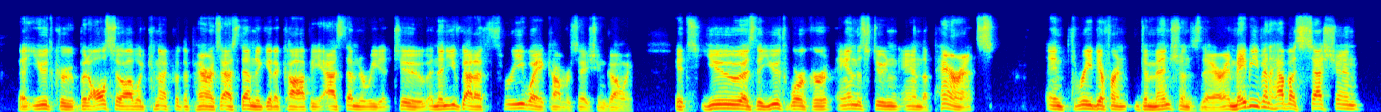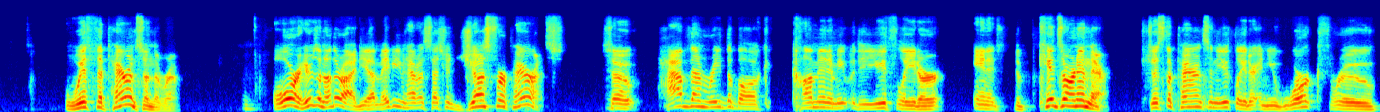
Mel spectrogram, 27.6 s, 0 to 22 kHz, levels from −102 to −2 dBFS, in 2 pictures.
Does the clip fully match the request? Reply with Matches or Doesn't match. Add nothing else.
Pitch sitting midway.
Doesn't match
